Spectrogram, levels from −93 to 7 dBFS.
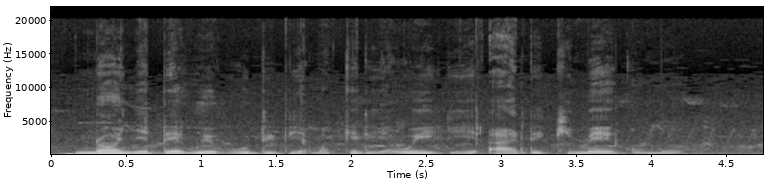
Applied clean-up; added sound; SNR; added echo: none; Fowl; 13 dB; none.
